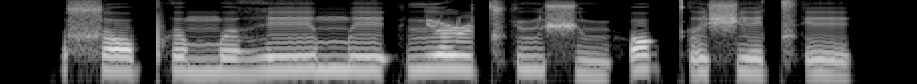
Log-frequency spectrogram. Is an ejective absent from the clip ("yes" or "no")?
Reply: no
